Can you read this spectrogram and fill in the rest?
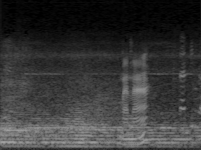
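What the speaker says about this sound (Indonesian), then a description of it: "Itu jalan kawan-kawan, tuh mobil-mobil tuh." Cars travel along a cold mountain road on the slopes of Mount Lawu near Sarangan, with a steady engine rumble and a brief rev or pass mid-clip, while people talk over it.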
